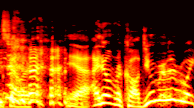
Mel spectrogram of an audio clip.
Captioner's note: laughter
